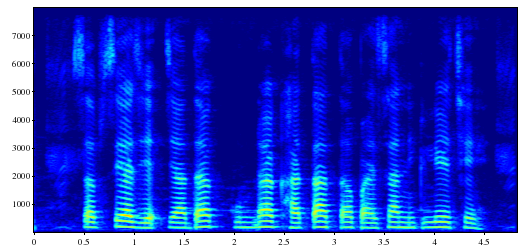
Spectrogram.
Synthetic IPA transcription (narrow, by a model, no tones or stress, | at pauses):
səbsed͡ʒjad̪akuɳɖakʰat̪at̪əpəjsaniklet͡ʃʰe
